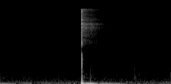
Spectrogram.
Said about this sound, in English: Hold on while I light up. Hold up.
